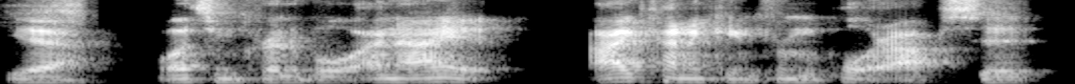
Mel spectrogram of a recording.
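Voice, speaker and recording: A man's voice: on the low side, fairly quick, crowd noise. A man hosting a podcast interview, upbeat and casual, hyping his guest and laughing often. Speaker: podcast host, pastor. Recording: roomy echo.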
